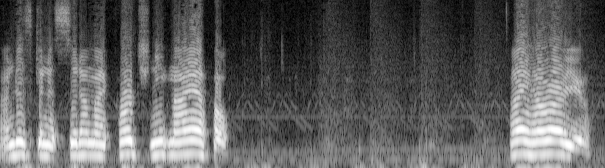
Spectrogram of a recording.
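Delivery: lightly voiced confused grandpa; old man voice. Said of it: "the confused old man around the server".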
